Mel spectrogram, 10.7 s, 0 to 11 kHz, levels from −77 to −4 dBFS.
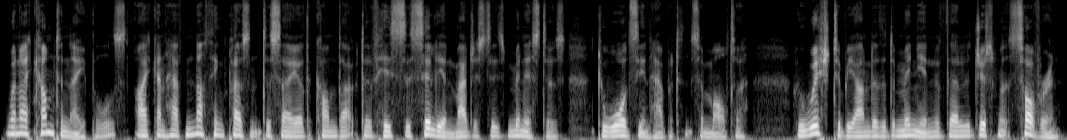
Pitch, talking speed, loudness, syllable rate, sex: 110 Hz, 200 wpm, -20 LUFS, 6.2 syllables/s, male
